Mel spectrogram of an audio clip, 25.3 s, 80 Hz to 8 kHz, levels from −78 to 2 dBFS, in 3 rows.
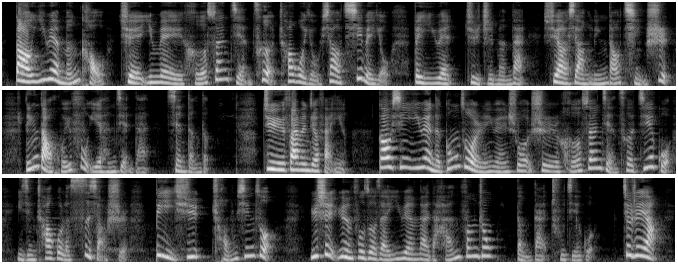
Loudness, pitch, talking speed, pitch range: -17 LUFS, 200 Hz, 240 characters per minute, 170-260 Hz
